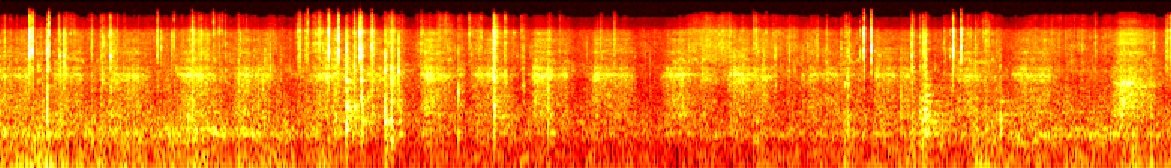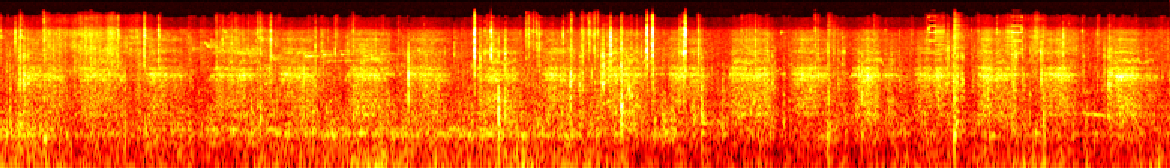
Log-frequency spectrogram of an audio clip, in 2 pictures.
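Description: Mountain bike ridden fast along a dirt forest singletrack: tyres rolling over the trail, with the chain and frame rattling and clicking over bumps all the way through.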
